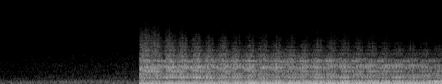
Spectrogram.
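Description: Horror film score sting: a faint low rumble, then about a second and a half in a sudden loud, held chord of many tones over a deep rumble, as a dramatic reveal.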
